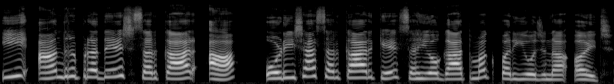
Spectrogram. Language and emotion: Maithili, neutral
